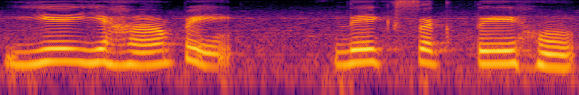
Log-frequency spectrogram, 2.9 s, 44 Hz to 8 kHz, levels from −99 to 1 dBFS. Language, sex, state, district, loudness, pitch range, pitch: Hindi, male, Haryana, Charkhi Dadri, -14 LUFS, 235-270 Hz, 255 Hz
